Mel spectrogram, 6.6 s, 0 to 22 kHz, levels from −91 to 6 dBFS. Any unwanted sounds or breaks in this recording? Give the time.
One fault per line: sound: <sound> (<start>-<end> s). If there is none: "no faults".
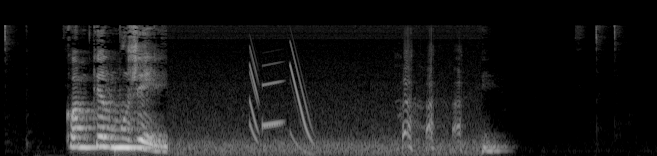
sound: chirp (2.5-3.2 s)
sound: laugh (3.9-4.7 s)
